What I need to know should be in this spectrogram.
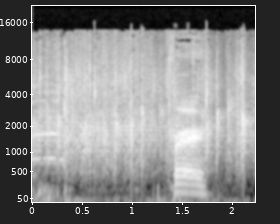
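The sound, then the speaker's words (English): Round of applause for a guest arriving at a craft beer gathering: a short patter of clapping, with people talking over it throughout. “Jim Cook has arrived. We have a round of applause.”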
